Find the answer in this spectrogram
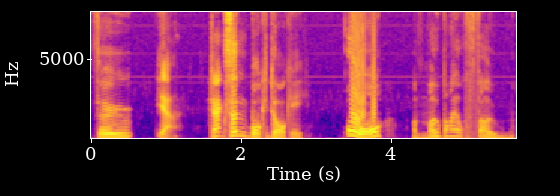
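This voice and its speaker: Male podcast co-host, gravelly, teasing, dry studio sound. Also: sits high, expressive, slow, no room sound, muffled recording. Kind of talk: casual comedic chat.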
